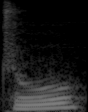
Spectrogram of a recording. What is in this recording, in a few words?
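"zhu" Mandarin Chinese pinyin voice, second tone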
